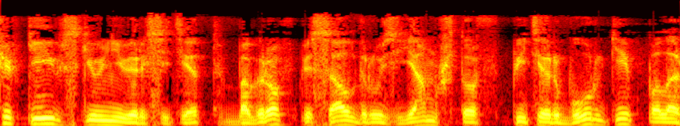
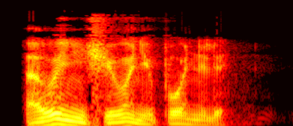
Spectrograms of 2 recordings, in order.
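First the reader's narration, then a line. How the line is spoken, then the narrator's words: Grim reply. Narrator (Russian): мрачно ответил Багров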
